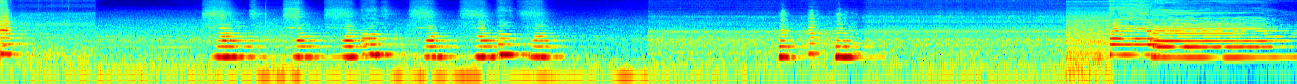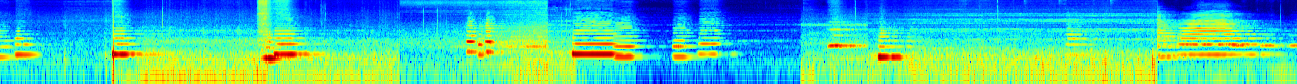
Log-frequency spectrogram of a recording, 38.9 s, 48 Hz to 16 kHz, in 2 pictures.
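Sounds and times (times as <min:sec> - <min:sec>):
train horn toots: 0:00.0 - 0:00.6, 0:03.0 - 0:08.6, 0:11.6 - 0:13.3, 0:16.6 - 0:20.2, 0:21.1 - 0:22.1, 0:23.3 - 0:24.4, 0:26.4 - 0:30.7, 0:31.8 - 0:33.2, 0:35.4 - 0:36.2, 0:36.8 - 0:38.9
low engine rumble: 0:07.4 - 0:17.4, 0:21.2 - 0:28.0.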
